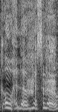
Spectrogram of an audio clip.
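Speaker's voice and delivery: goofy, dainty, very high little British accent. Describing a character's voice, the speaker demonstrates a little British accent. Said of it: "a little British accent like this".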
